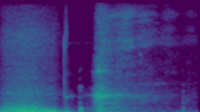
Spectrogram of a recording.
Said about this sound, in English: Heavy breathing. Good rhythm.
